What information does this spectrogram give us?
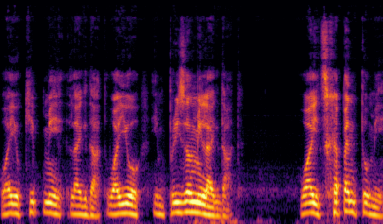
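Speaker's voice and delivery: ordinary delivery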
